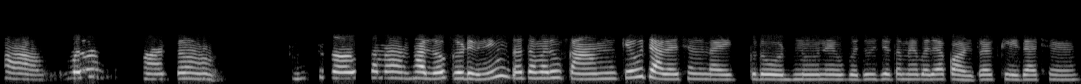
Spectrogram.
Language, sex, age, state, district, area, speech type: Gujarati, female, 18-30, Gujarat, Valsad, rural, conversation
